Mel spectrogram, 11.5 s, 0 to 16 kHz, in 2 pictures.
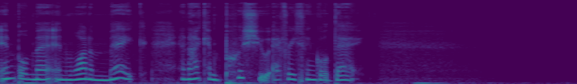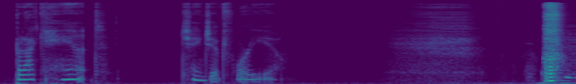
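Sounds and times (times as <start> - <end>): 
speech: 0.0 - 3.7, 6.0 - 6.9, 7.6 - 8.7, 11.2 - 11.5
airy intake of breath: 9.7 - 11.5
person sneezing: 11.1 - 11.5.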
